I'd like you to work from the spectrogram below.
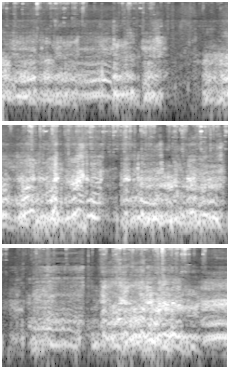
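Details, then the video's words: A Corgi and a Rottweiler play fighting indoors produce rough, throaty growls in long rolling stretches, broken by brief pauses near three and seven seconds, with scuffling and panting-like noise throughout. "Corgi battles Rottweiler"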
